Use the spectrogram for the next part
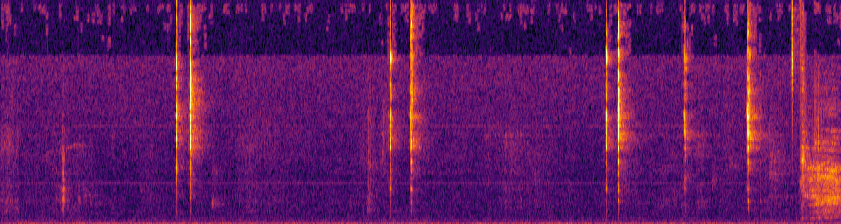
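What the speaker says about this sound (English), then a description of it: "I'm going to right-click on this folder" A computer mouse clicks to right-click on a folder, with sharp isolated clicks spaced irregularly, some in quick pairs, over a faint steady room hum.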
